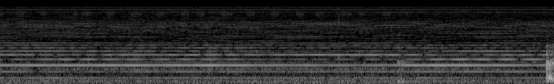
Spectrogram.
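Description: Steady electrical hum of a stationary metro car's onboard equipment, a few even tones held unchanged while the train stands in the tunnel, with one faint click about four seconds in.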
